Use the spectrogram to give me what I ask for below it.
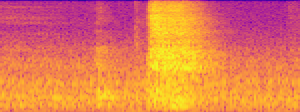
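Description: A single sharp, breathy sneeze bursts out after a brief faint intake, loud and alone with no talking around it.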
